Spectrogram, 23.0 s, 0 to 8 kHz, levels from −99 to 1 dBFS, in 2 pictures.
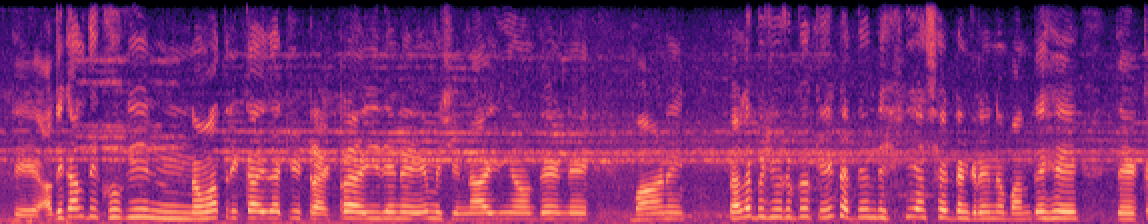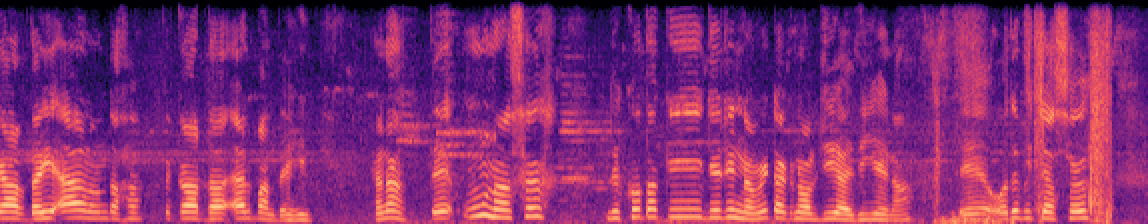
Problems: constant background noise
